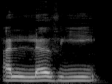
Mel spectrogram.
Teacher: अल्लज़ी, यहाँ पर भी शुरू में हमज़ा पर कुछ नहीं नज़र आ रहा है तो हमज़ा को ज़बर देकर लाम से मिलाएंगे। अल्लज़ी, ज़ाल पर या मद्दा है, दो हरकत खींचेंगे।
